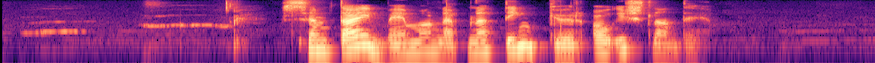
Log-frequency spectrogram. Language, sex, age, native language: Icelandic, female, 30-39, Icelandic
